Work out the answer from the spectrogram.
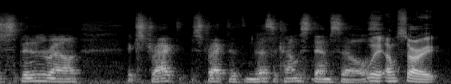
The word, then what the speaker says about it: mesenchymal: Mesenchymal? Yeah, it's pronounced so many ways, but the way I pronounce it, mesenchymal stem cells, or MSC.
